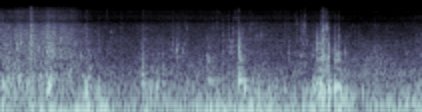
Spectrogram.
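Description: Wind rumbling on the microphone, with splashing and a few sharp knocks as a hooked crevalle jack thrashes at the side of the boat and is grabbed and hauled aboard.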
